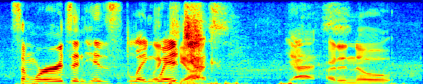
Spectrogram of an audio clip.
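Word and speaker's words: qajaq: kyak. Yes. I didn't know. It was Kayak is kyak. kyak. Yeah. Kyak. Kyak. Kyak. Kyak. Kyak. Yeah. Instead of kayak.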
